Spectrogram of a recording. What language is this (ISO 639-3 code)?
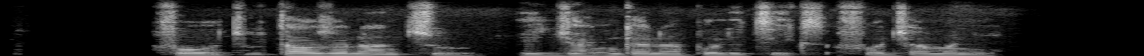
pcm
